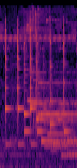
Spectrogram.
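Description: A mobile phone rings for an incoming call, playing a bright melodic tone pattern of rapid repeated notes. The ringtone sounds close and clear over a quiet room.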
